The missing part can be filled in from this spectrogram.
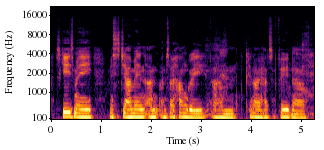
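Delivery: pleading, begging, pestering dog voice. Voicing the dog Alaska begging for food: voicing Alaska the dog begging. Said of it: "she's like".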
